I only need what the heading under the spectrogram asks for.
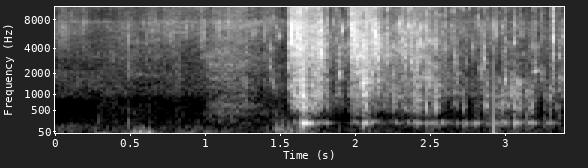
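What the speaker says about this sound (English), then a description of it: "I'm gonna put some water in" Water is poured into a bucket full of mineral specimens. The splashing gush starts suddenly partway through and continues steadily close by, after a quieter stretch of faint handling noise.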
